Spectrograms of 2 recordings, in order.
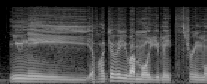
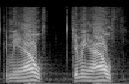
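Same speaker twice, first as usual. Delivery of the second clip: urgent plea; 5 semitones higher, 9 dB louder than usual. Real, not acted. Desperate for healing.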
